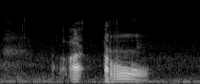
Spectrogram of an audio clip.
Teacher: karena dia berharakat fathah maka huruf rnya harus dibaca tafkhim tebal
